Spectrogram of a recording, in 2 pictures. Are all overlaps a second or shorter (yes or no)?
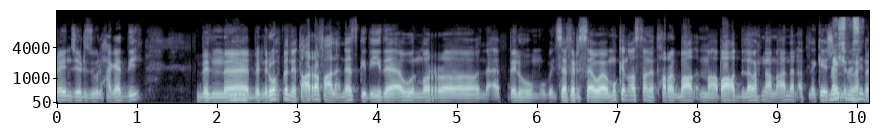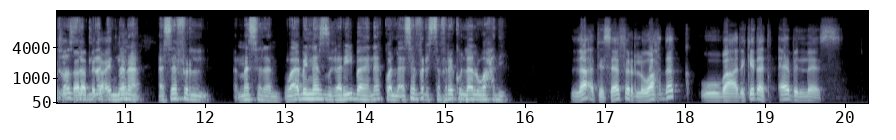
no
